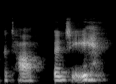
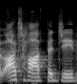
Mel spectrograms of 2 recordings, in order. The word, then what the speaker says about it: autophagy: I definitely wasn't getting all the benefits that I'm now getting clean fasting with autophagy. – Yeah, autophagy. That's, you can hear other people say it differently. I think people in like Australia pronounce it differently, but yeah, I think autophagy is.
